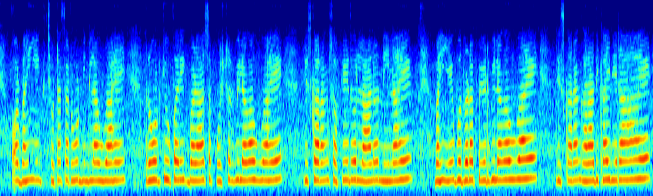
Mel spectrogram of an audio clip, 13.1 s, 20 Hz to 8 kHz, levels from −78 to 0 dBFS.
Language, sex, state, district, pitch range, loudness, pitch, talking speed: Hindi, female, Maharashtra, Aurangabad, 270-280 Hz, -17 LUFS, 275 Hz, 195 wpm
